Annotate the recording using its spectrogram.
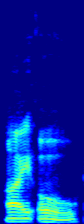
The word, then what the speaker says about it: i/o: Another 70s, 80s artist that had a new album came out near the end of the year is Peter Gabriel, his album I.O. I think that's how you pronounce it. – Yeah, it's like I/O.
